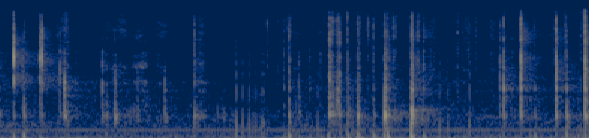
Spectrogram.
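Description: A handheld, hollow black plastic gamepad is held in both hands while its buttons are pressed and its surface is tapped with fingertips. The result is a quiet series of sharp, dry, bright clicks and taps that stop almost instantly, with soft plastic scratching in between and a faint steady low hum underneath.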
